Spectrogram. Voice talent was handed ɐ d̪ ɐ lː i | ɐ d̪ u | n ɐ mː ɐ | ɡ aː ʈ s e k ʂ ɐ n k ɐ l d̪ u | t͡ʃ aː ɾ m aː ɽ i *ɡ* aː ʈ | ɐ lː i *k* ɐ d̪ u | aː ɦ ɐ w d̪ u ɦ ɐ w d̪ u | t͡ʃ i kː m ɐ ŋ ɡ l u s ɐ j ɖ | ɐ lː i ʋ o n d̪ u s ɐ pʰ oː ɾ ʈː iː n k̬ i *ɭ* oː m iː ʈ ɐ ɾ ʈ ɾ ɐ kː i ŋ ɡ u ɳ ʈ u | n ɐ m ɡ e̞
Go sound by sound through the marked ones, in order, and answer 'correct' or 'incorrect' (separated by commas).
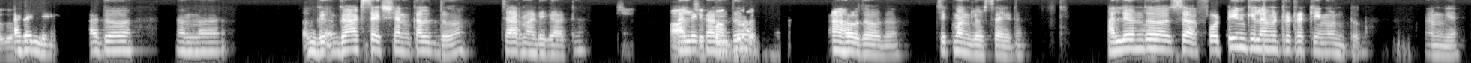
correct, correct, incorrect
